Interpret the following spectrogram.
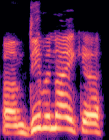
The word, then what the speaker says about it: Demoniaca: Oh, I don't know how the fuck you pronounce it. I'm just taking a stab at it. I'm taking your cue then. Demoniaca is a game where you play as a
